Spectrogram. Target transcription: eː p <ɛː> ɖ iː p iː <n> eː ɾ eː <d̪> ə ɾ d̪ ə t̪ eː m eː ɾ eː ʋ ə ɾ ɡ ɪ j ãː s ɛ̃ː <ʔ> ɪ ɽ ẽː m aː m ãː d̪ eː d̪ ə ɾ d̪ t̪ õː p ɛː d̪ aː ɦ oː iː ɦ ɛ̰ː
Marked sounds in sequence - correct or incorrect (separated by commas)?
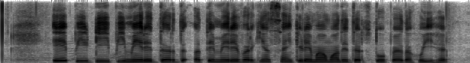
incorrect, incorrect, correct, incorrect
